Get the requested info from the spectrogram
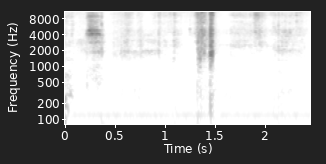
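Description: Paper pages of a small handmade journal handled and turned, giving a few brief soft rustles and a short crisp paper snap about one and a half seconds in.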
